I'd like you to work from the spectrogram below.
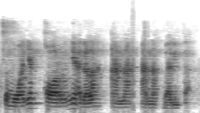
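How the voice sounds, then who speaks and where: A man's voice: mid-range voice, moderate pace, slight background noise. A business coach tells his stories with a lot of animation, often acting out the voices of the people in them. He is a man with a mid-range voice. The recording is echoey and a little dull. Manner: animated storyteller, acts out quoted voices. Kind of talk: storytelling interview talk. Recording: echoey, dull-sounding room.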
